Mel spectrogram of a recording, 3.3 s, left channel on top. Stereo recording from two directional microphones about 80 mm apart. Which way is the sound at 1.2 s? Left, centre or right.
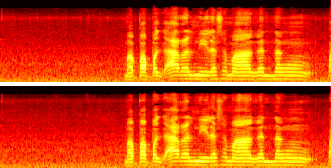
Centre.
